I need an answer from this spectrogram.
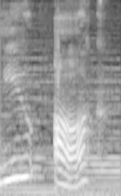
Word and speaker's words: Newark: we have here it's situated six miles from new Ark on Trent did someone say Newark some pedantic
